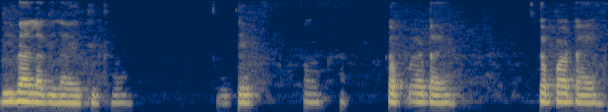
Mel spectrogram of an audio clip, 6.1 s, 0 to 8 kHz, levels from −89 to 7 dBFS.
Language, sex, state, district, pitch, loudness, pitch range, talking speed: Marathi, female, Maharashtra, Nagpur, 170 Hz, -21 LUFS, 165-185 Hz, 100 wpm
